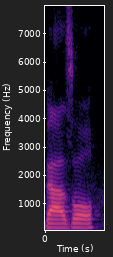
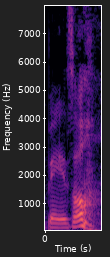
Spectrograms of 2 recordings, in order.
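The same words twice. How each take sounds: First: It is said in the British way. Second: It is said in the American way. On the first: This is how people in England say it. "everybody around me in England has been saying Basil, so I've started saying Basil" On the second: This is how people in America say it. "in America it would be basil"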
